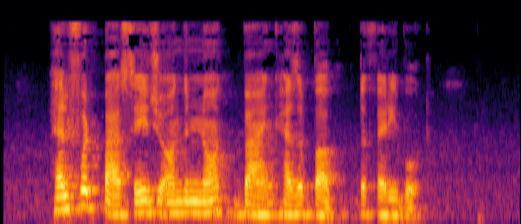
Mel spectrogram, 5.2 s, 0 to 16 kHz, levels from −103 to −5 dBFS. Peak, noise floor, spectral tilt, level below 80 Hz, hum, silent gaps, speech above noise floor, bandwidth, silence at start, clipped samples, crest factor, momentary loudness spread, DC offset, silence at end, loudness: -2 dBFS; -55 dBFS; -6.5 dB/octave; -50 dBFS; none; none; 37 dB; 11.5 kHz; 0.55 s; under 0.1%; 18 dB; 9 LU; under 0.1%; 1 s; -19 LUFS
